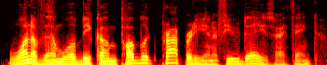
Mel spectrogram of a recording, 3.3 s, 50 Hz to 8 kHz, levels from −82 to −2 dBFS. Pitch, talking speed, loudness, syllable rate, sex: 105 Hz, 240 wpm, -17 LUFS, 6.3 syllables/s, male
